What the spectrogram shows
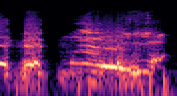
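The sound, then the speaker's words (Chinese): A voice imitates a little girl hawking up a big mouthful of black phlegm: a short harsh rasp, a brief pause, then a longer guttural, throaty hawk that drags on loudly for about a second. “吐了这么一大口黑痰，紧接着一声就哭了。”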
